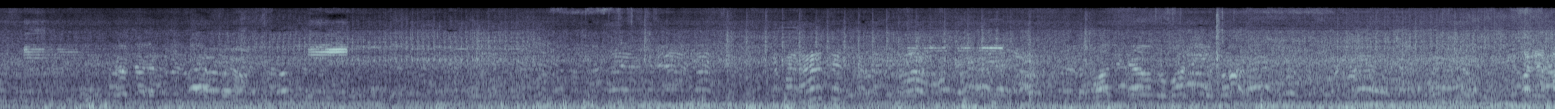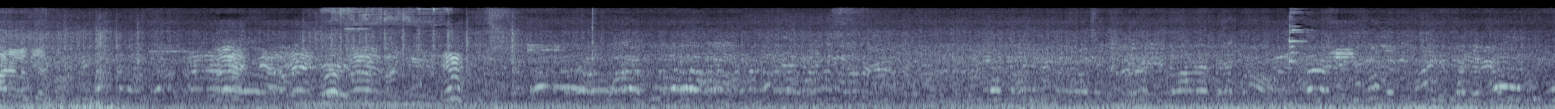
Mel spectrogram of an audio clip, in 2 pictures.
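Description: Several men talking at once, a continuous crowd chatter, over the steady low hum of a heavy diesel engine running.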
